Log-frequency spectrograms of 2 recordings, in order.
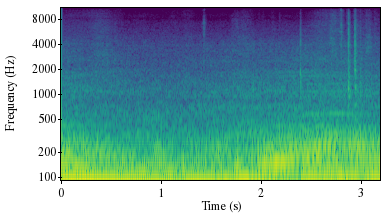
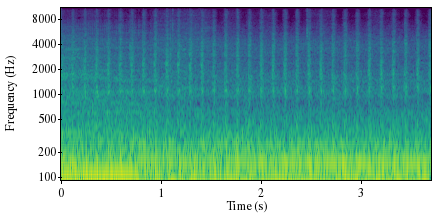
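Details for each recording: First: VW Golf Mk3 1.9 TDI 90 hp (1Z) diesel pulling away in first gear in rain after fixing a handbrake cable rubbing the rear tire: low steady rumble, no scraping or clunking from the rear. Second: VW Golf Mk3 1.9 TDI 90 hp (1Z) diesel on the road under throttle: a steady flapping tick about nine times a second over the diesel drone, like a card in bike spokes, from the handbrake cable rubbing the rear tyre.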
